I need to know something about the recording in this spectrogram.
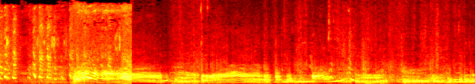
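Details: Spotted hyenas threatened by wild dogs, giving a dense chorus of overlapping squealing, wavering calls that rise and fall in pitch. A loud burst with a thin high whine fills the first two seconds, then calls continue steadily.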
